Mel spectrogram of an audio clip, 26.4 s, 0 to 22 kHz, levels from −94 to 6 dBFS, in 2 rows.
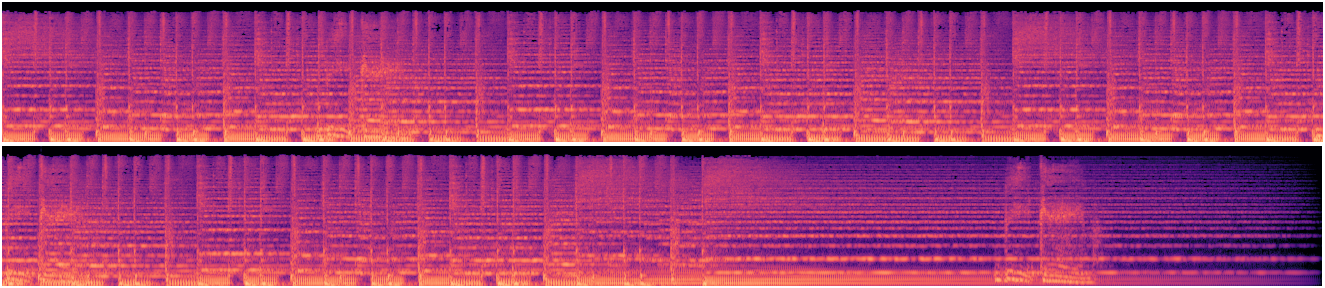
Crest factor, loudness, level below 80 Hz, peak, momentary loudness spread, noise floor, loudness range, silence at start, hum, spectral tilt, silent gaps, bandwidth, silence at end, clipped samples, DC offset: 14 dB; -15 LUFS; -20 dBFS; 0 dBFS; 6 LU; -43 dBFS; 4 LU; 0 s; 50 Hz at -35 dBFS; -4.5 dB/octave; none; 17 kHz; 0.45 s; under 0.1%; under 0.1%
